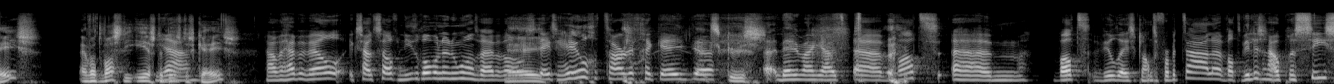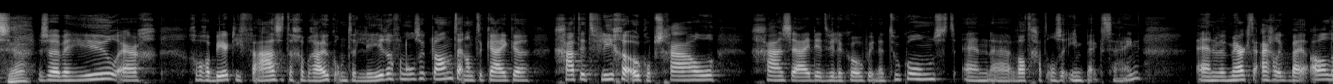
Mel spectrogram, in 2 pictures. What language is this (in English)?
Dutch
